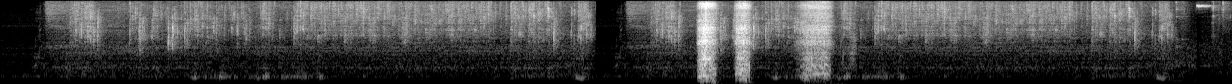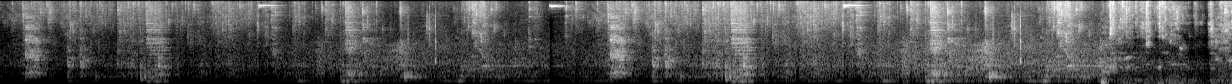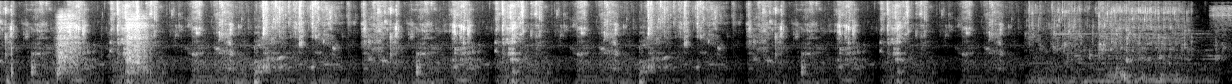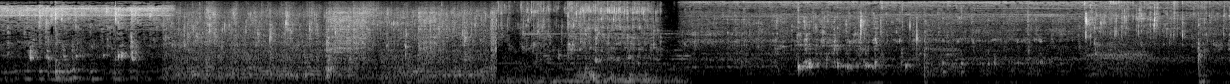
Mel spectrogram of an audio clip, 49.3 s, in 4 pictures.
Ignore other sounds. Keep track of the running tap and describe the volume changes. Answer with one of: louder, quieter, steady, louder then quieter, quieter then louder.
louder then quieter.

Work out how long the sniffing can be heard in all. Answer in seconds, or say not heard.
3 s.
